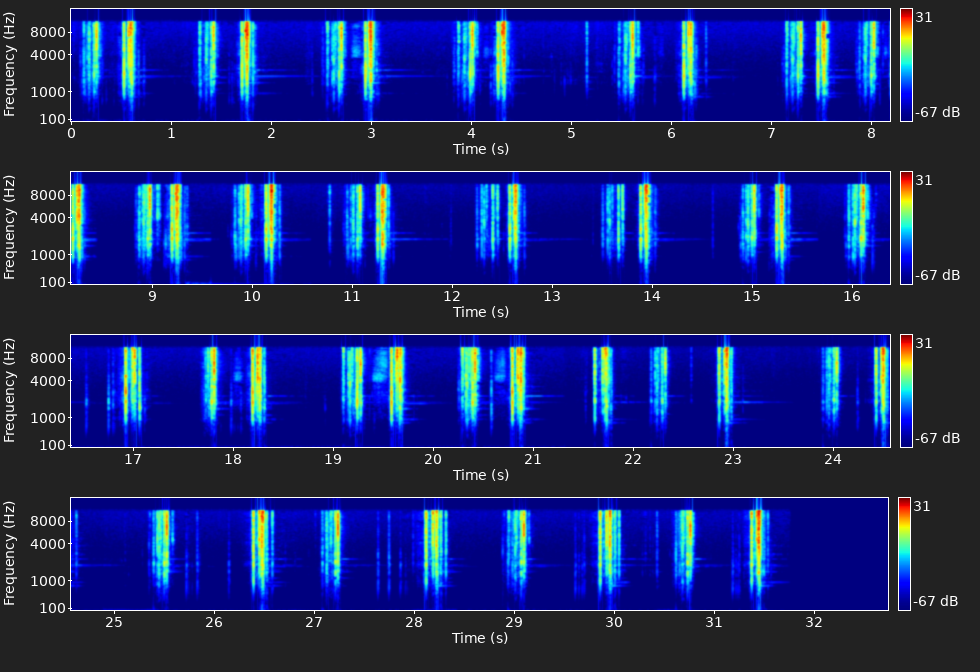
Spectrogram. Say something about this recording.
reloading gun or maybe not
Maybe reloading a gun or not?
pistol, military, reloading, gun, weapon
